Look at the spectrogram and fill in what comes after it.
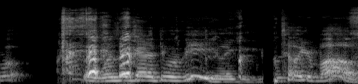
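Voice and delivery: put-on high, loud, flabbergasted, baffled disbelief. Retelling how Ray answered a kid wanting his Roblox: acting out Ray's bafflement. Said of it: "He's kind of flabbergasted".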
